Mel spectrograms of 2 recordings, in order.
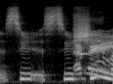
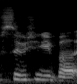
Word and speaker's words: Tsushima: be like, Ghost of Tsushima, and I'm like, it's not what it is. There is a T there at the beginning of the word, which means in Japanese you pronounce that, but it's followed by an S sound.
